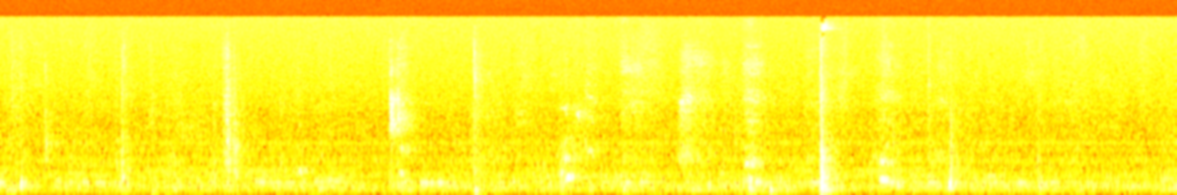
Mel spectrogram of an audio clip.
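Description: A baby pats softly on a wall with open hands.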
